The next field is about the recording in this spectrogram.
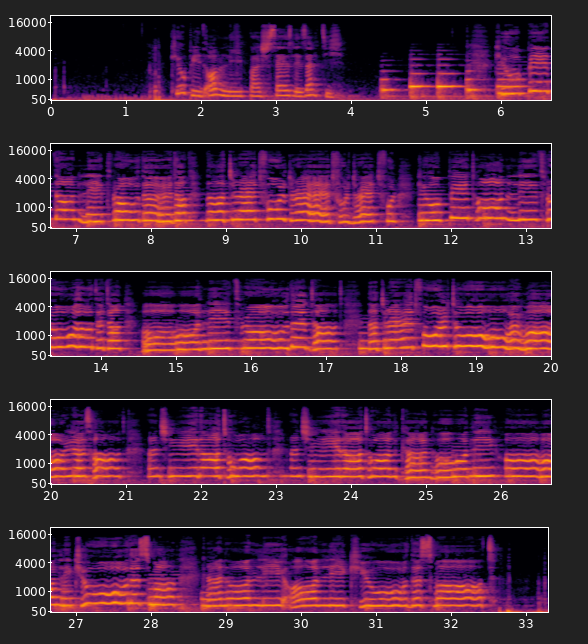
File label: alto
